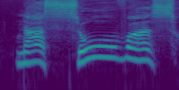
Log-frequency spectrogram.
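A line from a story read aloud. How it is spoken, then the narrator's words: Calling back. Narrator (German): ruft zurück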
